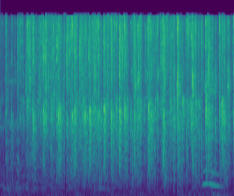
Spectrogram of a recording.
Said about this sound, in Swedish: Åh, en uppmuntrande applåd. Alla känner med dig nu ju.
